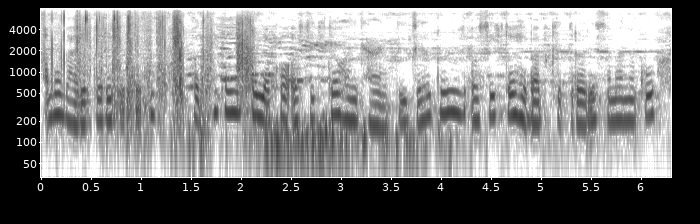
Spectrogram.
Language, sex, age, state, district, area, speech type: Odia, female, 18-30, Odisha, Koraput, urban, spontaneous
